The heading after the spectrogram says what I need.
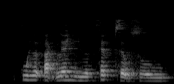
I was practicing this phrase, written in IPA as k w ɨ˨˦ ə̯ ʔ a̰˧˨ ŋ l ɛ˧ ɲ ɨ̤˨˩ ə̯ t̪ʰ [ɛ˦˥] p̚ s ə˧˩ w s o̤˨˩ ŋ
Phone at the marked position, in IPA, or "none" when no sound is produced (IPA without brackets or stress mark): ɛ˦˥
